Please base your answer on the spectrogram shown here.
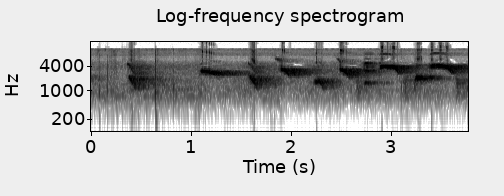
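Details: Chopi blackbird song meant for training: a quick run of loud, clear whistled notes, many sliding downward, given about twice a second with hardly any pause between them.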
